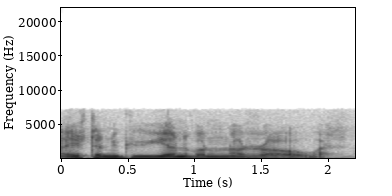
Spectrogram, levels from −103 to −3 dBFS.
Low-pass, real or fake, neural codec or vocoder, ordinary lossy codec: 7.2 kHz; real; none; MP3, 64 kbps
